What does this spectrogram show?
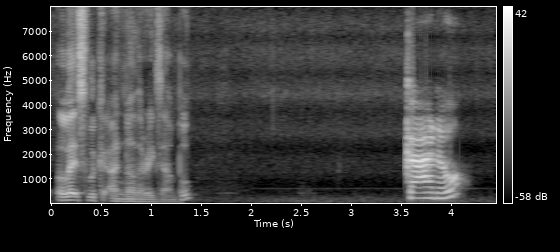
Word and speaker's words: caro: Caro, carro.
